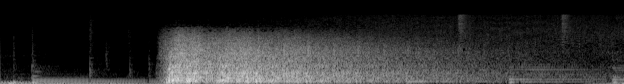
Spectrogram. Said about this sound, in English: which may not sound like a long time, but when you're waiting in a cold car, trying not to be lulled by the irregular bossa nova the rain was beating on the car, it can feel like an eternity.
